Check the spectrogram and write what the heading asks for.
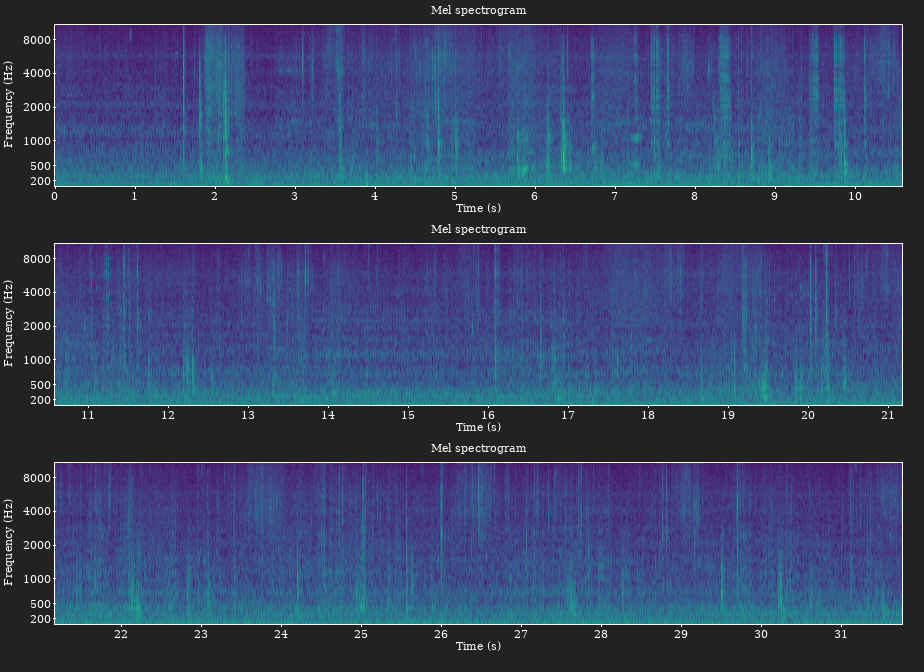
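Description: A gill net being hauled by hand over the side of a wooden boat: irregular splashes, drips and knocks as wet net and floats come over the gunwale and land on the deck. A steady low motor hum runs underneath.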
